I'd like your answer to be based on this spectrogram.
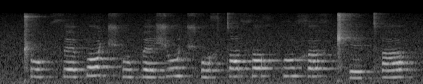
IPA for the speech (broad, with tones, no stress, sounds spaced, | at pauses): ǁ o˨ p θ ɛ˨ p ɒ˦˥ t͡ʃʰ ʊ˨ p ɛ˨ ʒ o˦˥ t͡ʃʰ o˨ x tˤ ʊ˦˥ θ ɒ˦˥ x k ʊ˦˥ x ɐ˦˥ x ǁʰ e˨ tʰ ɐ˦˥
